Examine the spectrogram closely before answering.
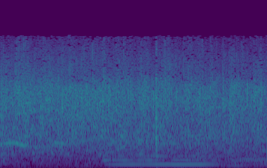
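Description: A church audience claps together for the Lord during a morning service, a dense, steady wash of applause lasting several seconds, with a low sustained organ or keyboard tone entering underneath partway through.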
